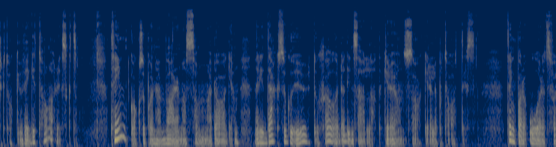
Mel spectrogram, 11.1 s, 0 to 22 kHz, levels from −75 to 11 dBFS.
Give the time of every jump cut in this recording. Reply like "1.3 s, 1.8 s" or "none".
7.1 s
